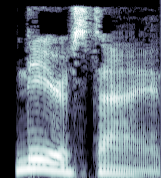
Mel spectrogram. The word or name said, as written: Nierstein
